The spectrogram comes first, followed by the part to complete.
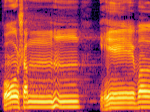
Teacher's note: పో ఉదాత్తము షం స్వరితం దీర్ఘ స్వరితం అవుతుంది పదాంతం గనుక పోషం ఏవ ఏ అనుదాత్తం వ ఉదాత్తం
